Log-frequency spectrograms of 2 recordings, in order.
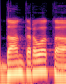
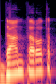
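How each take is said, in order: No difference in how they are said.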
